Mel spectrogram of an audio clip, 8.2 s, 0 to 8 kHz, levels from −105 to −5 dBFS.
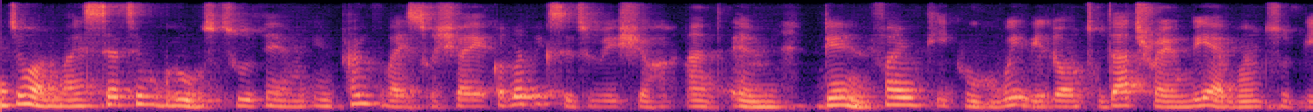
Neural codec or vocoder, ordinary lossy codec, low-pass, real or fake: codec, 16 kHz, 0.8 kbps, ZipCodec; none; 7.2 kHz; fake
